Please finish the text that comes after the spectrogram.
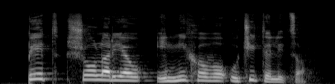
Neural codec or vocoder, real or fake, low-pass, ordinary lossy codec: none; real; none; none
